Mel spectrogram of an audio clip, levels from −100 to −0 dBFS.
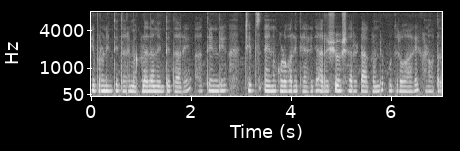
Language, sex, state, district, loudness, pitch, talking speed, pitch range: Kannada, female, Karnataka, Raichur, -17 LUFS, 185 Hz, 155 wpm, 180-195 Hz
